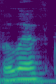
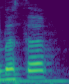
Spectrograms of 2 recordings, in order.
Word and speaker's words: Litha: the mini round for Lilith or litha I should say I keep mispronouncing that but I right now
